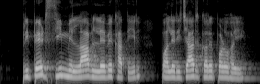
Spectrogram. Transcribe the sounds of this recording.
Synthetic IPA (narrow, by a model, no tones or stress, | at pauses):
pɾipeɖsimːelabʱlebekʰat̪iɾ | pəɦleɾit͡ʃaɾd͡ʒkəɾepəɽoɦəj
